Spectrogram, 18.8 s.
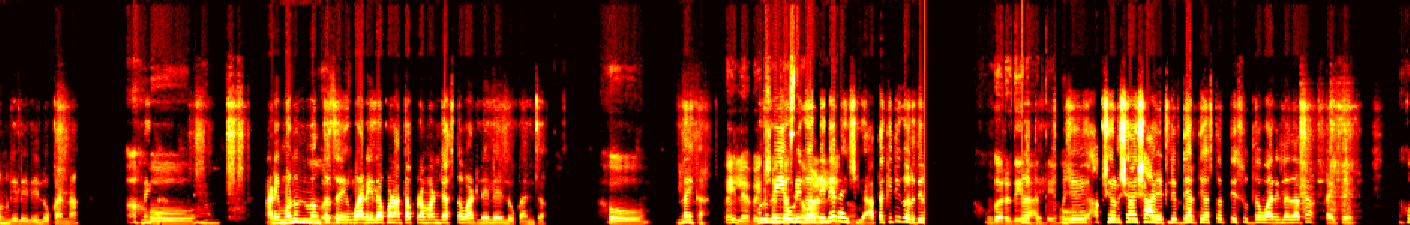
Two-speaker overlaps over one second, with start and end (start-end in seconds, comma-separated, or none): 10.1-11.6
